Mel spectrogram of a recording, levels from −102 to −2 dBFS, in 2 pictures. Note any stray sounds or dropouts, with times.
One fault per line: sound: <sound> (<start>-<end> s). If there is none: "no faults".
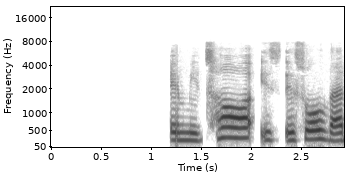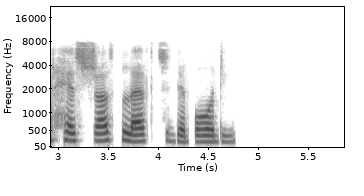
no faults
